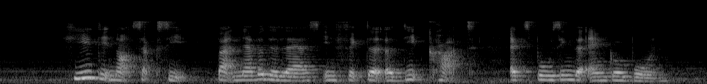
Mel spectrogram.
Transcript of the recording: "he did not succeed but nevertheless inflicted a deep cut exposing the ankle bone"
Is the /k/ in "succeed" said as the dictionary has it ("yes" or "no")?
yes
